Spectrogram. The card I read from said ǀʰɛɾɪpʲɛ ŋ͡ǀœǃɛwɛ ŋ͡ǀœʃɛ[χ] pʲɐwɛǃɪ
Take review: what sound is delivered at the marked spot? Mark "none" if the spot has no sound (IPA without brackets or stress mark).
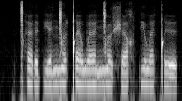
χ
